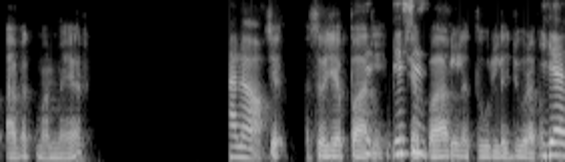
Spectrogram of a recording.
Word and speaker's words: parle: So let's say the very last sound I should hear, it's the L sound. Je parle, le, that's the le.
